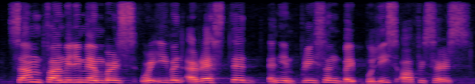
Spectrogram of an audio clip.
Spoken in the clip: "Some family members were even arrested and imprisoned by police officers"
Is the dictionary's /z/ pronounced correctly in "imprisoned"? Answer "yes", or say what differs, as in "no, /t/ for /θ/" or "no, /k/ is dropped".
no, /s/ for /z/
